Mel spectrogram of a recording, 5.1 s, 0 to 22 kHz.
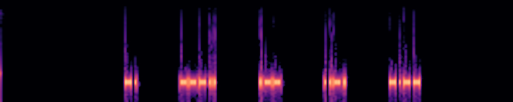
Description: Morse code, heard as a keyed tone, about 48 wpm, spaced as for 17 wpm, 690 Hz. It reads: N8WFY
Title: USA Call Signs - 6x Character Spacing - 50wpm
